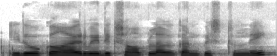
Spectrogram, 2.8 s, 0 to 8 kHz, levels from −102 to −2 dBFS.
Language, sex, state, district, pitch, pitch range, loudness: Telugu, female, Telangana, Mahabubabad, 205 Hz, 195-215 Hz, -14 LUFS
